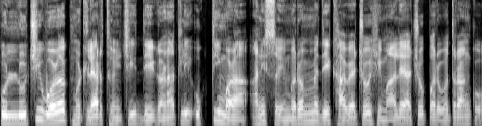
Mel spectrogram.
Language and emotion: Goan Konkani, neutral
